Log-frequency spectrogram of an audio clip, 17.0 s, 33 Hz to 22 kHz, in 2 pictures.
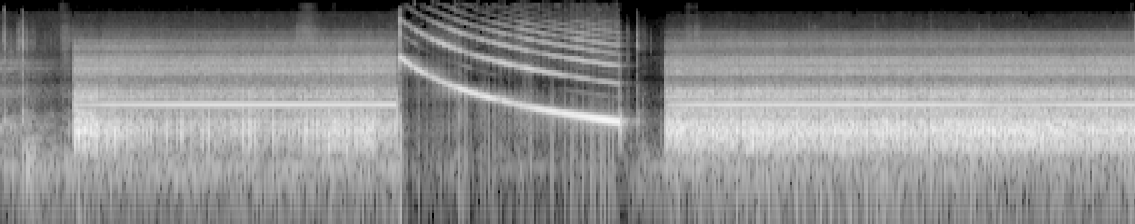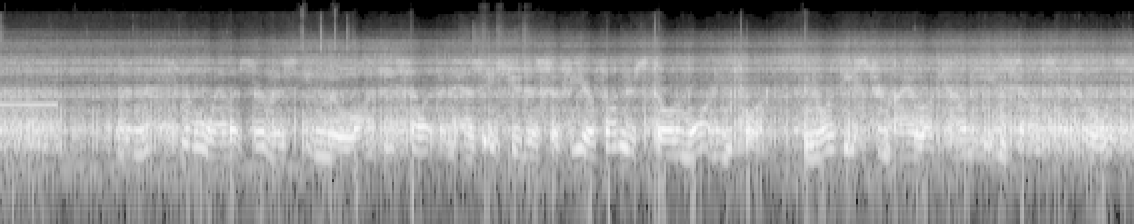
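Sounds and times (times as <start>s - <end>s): falling pitch sweep: 3.0s - 4.7s
warning alarm beep: 3.0s - 4.7s
radio static: 8.6s - 17.0s.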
